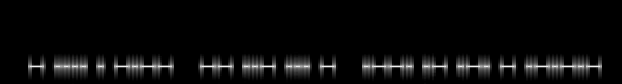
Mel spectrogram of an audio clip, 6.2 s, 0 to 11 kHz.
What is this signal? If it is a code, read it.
Morse code, heard as a keyed tone, about 28 wpm, 700 Hz. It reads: THEY MUST PART.
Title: Sentences from Top 1000 Words - Review Part 1 - 28wpm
